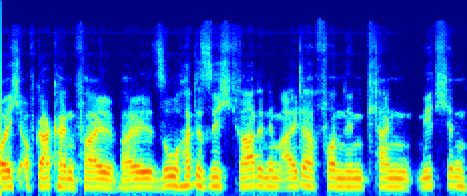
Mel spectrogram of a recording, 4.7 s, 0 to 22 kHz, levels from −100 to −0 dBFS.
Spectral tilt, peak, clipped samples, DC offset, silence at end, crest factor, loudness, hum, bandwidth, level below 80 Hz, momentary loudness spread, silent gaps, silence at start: -7.5 dB/octave; -10 dBFS; under 0.1%; under 0.1%; 0.05 s; 18 dB; -28 LUFS; none; 13 kHz; -72 dBFS; 5 LU; none; 0 s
